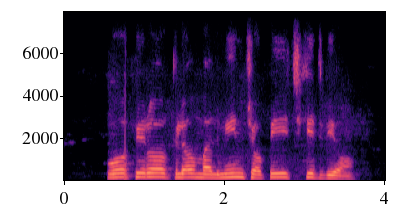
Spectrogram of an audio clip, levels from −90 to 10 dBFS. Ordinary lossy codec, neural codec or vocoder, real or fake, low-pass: Opus, 32 kbps; none; real; 7.2 kHz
